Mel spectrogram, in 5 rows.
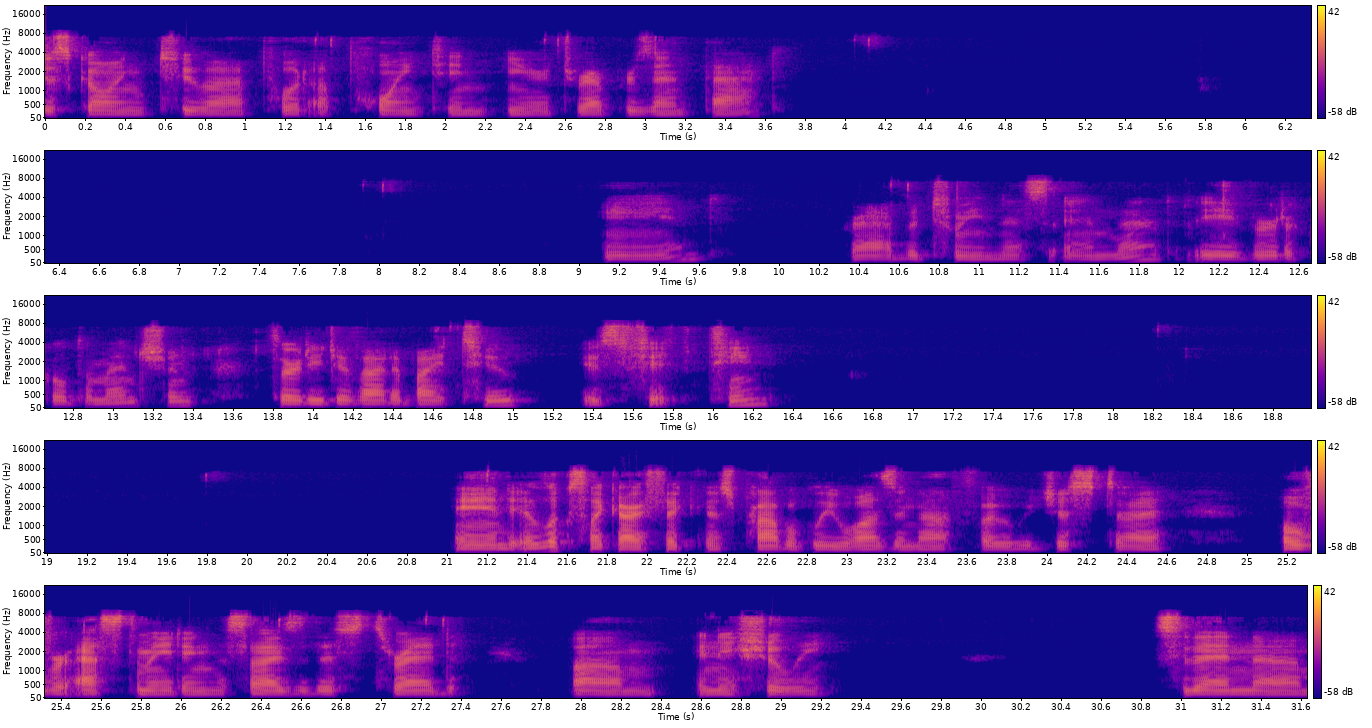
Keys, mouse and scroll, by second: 1.8 Escape, 5.5 v, 7.8 click, 8.6 scroll down 1, 9.2 scroll down 1, 9.7 scroll up 1, 10.5-11.1 shift+drag, 12.0 typing, 13.2-13.7 typing, 14.5 Return, 16.0-16.6 scroll up 1, 16.6-17.0 scroll down 1, 17.0-18.1 scroll up 1, 18.6 typing.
